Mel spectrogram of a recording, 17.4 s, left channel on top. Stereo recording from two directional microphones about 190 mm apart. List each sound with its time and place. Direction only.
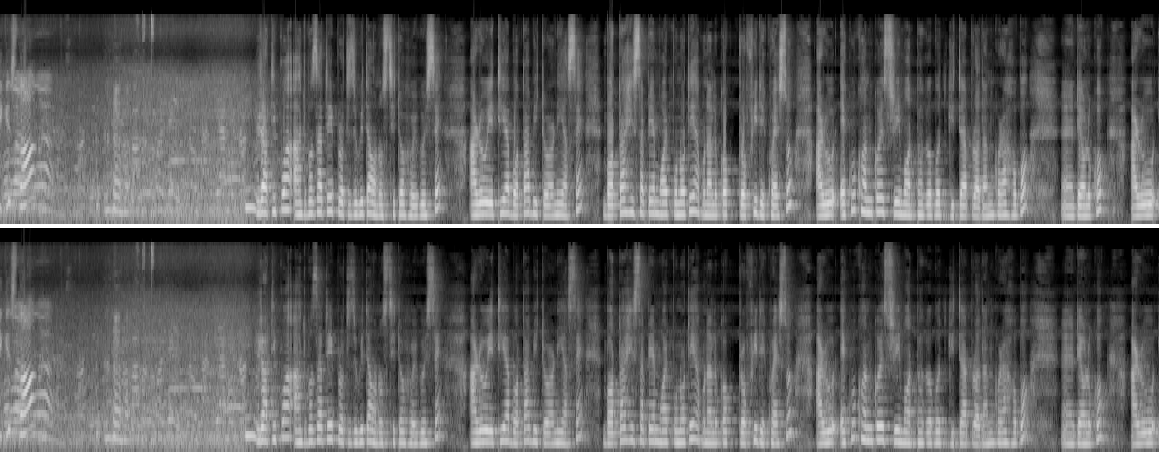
0.1 s a woman's voice: 5° right (ahead or behind)
3.8 s a woman's voice: 35° left (ahead or behind)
